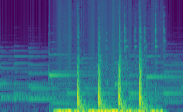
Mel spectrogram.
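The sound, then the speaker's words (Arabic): Knocking on a house door: four firm, evenly spaced knocks, then a fainter fifth, over a low steady background tone. “من طرقت باب البيت؟ صديقتي طرقت باب البيت.”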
